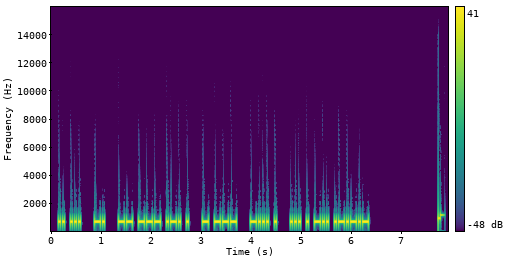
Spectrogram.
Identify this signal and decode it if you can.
Morse code, heard as a keyed tone, about 32 wpm, 700 Hz. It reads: IS N MORE TO BE SED.
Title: Sentences from Top 100 Words and Abbreviations 30wpm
